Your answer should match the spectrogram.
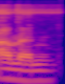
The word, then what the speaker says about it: Amun: It's pronounced Ammon.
